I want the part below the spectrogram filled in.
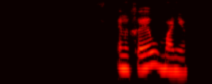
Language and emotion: Russian, neutral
